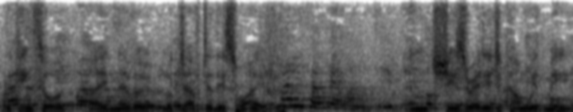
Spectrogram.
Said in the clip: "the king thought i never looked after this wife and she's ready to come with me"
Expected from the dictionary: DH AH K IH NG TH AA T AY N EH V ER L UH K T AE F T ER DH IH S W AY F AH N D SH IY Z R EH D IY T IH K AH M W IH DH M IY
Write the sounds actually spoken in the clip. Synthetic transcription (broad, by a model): DH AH K IH NG TH AA T AY N EH V ER L UH K T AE F T ER DH IH S W AY F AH N SH IY Z R EH D IY T IH K AH M W IH DH M IY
